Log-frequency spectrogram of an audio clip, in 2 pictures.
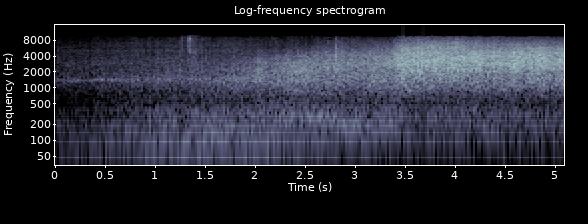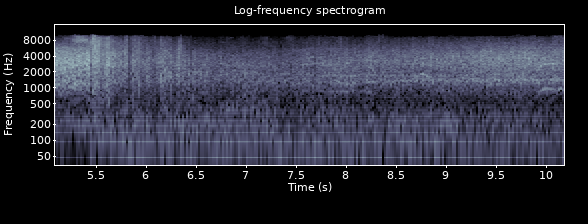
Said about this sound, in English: United 175 crashes into the South Tower of the World Trade Center.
